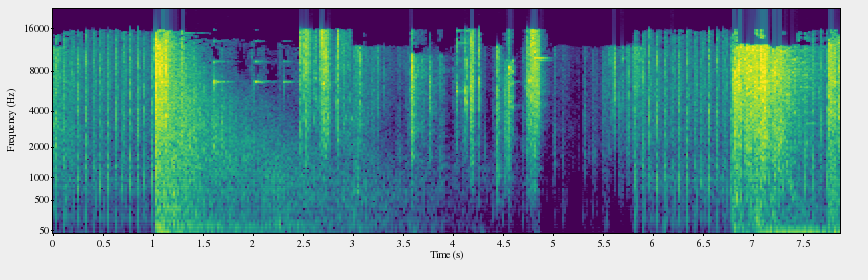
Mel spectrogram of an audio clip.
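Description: A rifle fires with a loud, echoing crack.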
